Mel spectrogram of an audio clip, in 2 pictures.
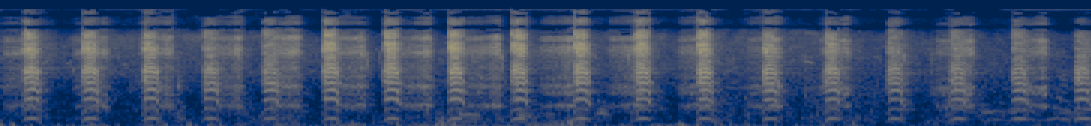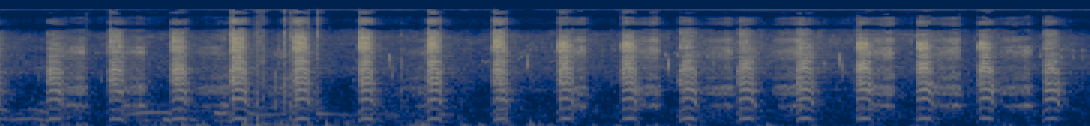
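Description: Wild ducks in Tsavo East National Park quack in a dense, continuous chorus, a flock calling loudly and steadily with overlapping rhythmic quacks throughout.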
